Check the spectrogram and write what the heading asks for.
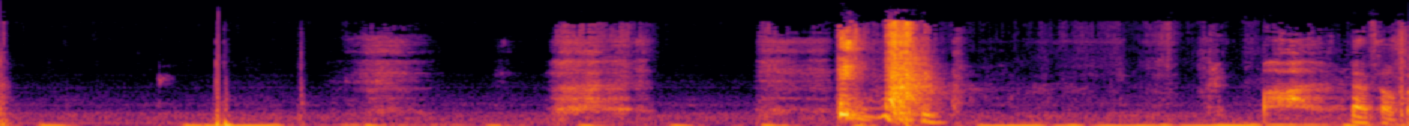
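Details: Person in a prolonged sneezing fit, eyes watering: sharp explosive sneeze after a short intake of breath, with quieter breaths and sniffs around it; sneeze.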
